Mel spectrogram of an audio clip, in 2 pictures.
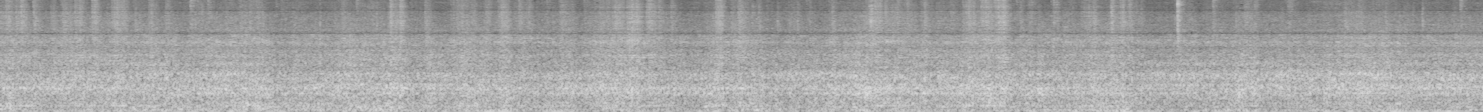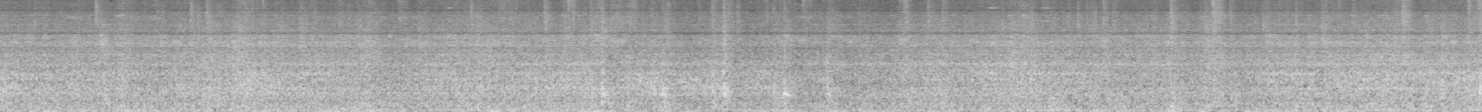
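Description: Train running along the track, heard from inside the last car: a steady rumble and clatter of the wheels on the rails, with scattered light clicks.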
